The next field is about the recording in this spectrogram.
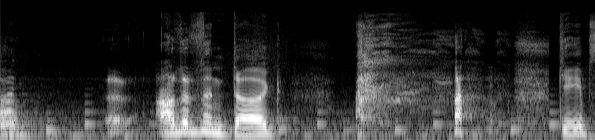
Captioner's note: laughing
